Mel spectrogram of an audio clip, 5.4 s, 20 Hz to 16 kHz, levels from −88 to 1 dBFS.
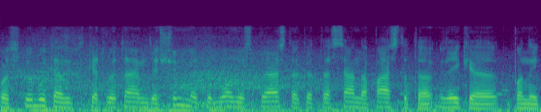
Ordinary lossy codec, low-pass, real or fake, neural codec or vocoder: MP3, 64 kbps; 7.2 kHz; real; none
